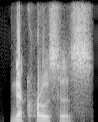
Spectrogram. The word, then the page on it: necrosis: American English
